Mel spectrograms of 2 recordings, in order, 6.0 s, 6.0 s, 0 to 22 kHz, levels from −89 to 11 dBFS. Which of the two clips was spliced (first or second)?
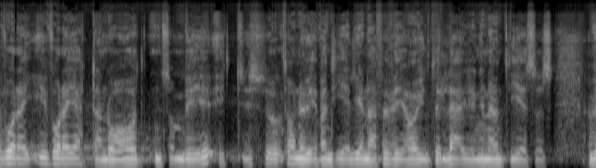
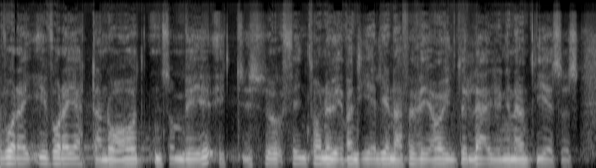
first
